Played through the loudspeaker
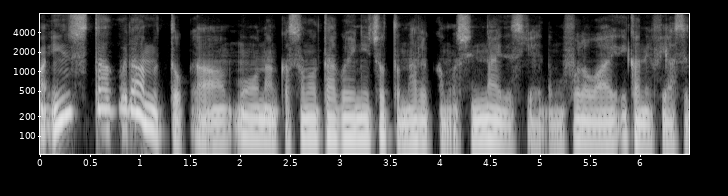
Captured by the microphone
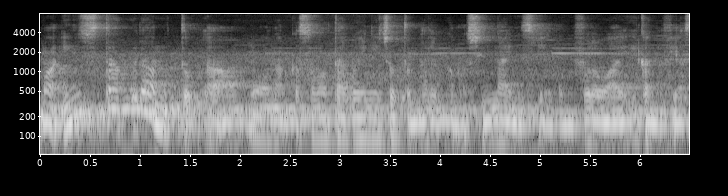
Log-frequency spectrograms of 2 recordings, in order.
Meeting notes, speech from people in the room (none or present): none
